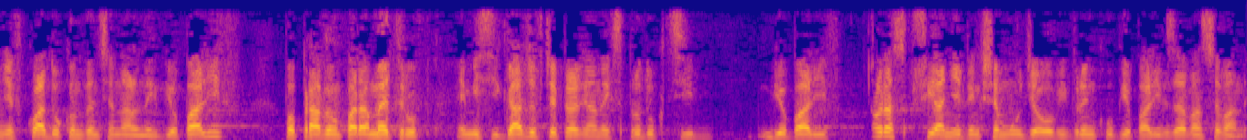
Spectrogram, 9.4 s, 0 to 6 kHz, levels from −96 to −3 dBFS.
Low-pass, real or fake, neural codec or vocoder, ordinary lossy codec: 5.4 kHz; real; none; none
